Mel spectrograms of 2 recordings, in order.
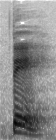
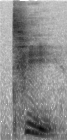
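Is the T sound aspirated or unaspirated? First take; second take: unaspirated; aspirated. First: The T is released without a puff of air. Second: The T is released with a puff of air. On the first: "Nuestra T también es muy diferente" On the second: "En inglés, cuando dices la letra T, echas aire"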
